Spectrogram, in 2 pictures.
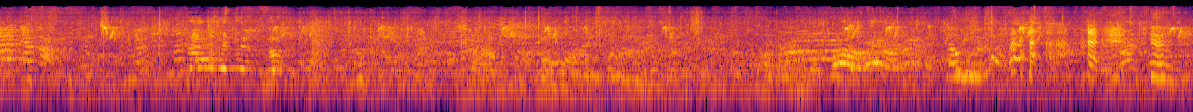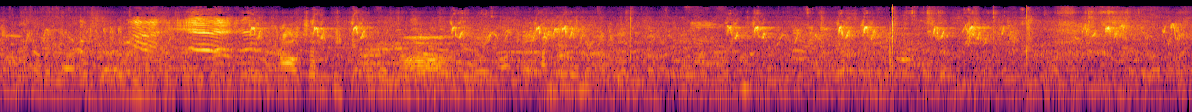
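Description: Several adult men and women talk casually nearby and farther off, outdoors.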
